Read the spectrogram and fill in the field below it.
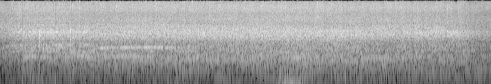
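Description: A big round of applause from a crowd at Fort Recovery High School, welcoming a teacher chosen by the senior class to give a send-off message: dense steady clapping that fills the full ten seconds at a strong, even loudness with no voices rising above it.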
